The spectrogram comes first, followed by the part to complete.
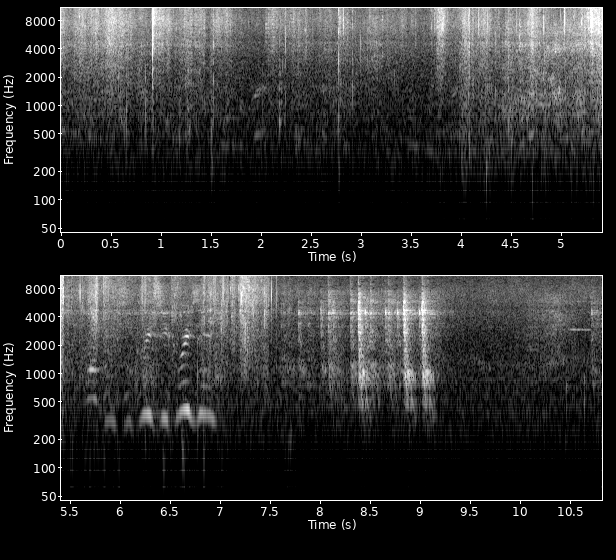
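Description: Footsteps rustling through dry leaf litter, with a child's voice calling out indistinctly a couple of times in the second half.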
